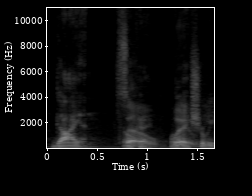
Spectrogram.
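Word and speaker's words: Guion: per hour barry i just looked up the pronunciation of g-u-i-o-n and i i it's from a native arkansan he says it's gaian gaian so we'll make sure we got in any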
